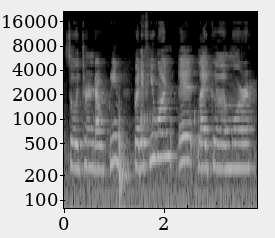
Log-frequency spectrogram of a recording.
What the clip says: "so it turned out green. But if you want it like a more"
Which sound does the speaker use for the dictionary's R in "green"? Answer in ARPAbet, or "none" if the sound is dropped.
none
